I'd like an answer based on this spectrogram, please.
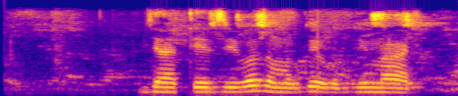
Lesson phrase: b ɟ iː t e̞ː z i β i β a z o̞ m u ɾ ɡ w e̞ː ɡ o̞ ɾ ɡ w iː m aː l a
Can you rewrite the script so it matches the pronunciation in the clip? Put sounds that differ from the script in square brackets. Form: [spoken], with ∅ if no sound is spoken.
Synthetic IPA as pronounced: b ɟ [aː] t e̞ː z i β i β a z o̞ m u ɾ ɡ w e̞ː ɡ o̞ ɾ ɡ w iː m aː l [i]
